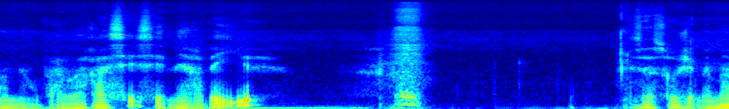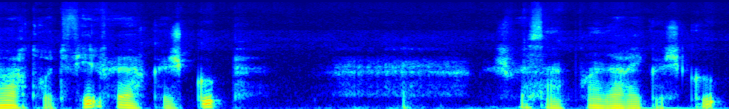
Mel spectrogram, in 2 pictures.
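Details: Woman whose vocal cords were damaged by a serious health problem; her voice is deeper than before, at times she has little voice, and she cannot speak loudly; she also reports a frog in her throat; dysphonia.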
